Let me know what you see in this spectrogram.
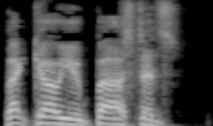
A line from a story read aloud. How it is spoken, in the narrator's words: roared Luke Sedere, hauling with all his might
